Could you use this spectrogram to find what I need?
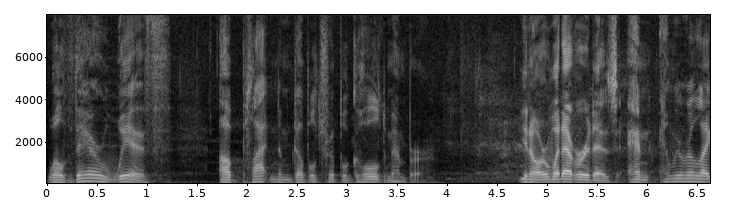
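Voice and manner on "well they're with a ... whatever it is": mock patronizing, low, condescending talking-down voice. Retelling someone explaining why another person was let in, imitating a condescending tone. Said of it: "in a very condescending voice".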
